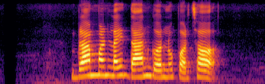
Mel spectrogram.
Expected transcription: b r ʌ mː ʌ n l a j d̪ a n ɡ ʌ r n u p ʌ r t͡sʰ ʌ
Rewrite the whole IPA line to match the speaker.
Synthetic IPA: b r a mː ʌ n l a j d̪ a n ɡ ʌ r n u p ʌ r t͡sʰ ʌ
